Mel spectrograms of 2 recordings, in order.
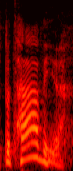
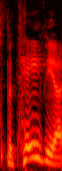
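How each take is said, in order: First: "Batavia" with the middle A open like "father", bah-TAH-vee-ah; Batavia with broad A. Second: "Batavia" with the middle A said like "day", bah-TAY-vee-ah; Batavia with long A. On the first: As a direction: say "Batavia" as bah-TAH-via, the way you always do. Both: Retold or imitated. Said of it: "You always say Batavia".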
